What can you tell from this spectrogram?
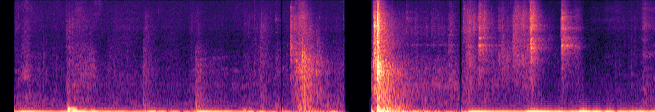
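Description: A door is worked open, with scraping and rattling handling noises, a brief silent pause, then a sharp clunk and more sliding, shuffling movement. No one speaks.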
